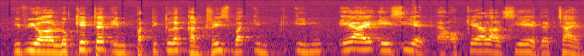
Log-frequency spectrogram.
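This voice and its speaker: With noticeable background noise behind him, a man talks at a high pitch with ordinary pitch variation. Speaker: arbitration institution leader. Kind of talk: panel discussion.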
